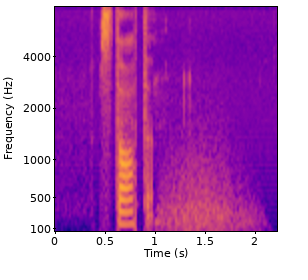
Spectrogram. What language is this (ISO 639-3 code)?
swe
